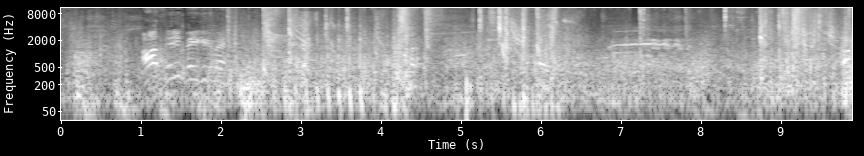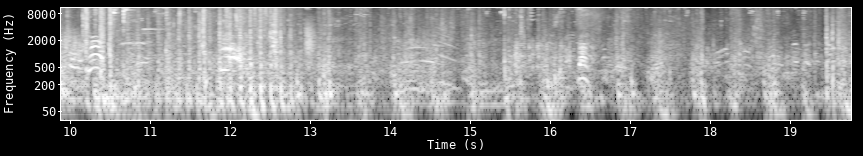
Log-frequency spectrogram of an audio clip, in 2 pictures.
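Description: Horse hooves pound rapidly on the ground.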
